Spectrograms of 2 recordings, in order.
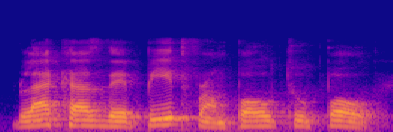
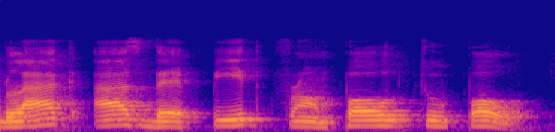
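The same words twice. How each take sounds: First: The line is said at a fast pace. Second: The line is said slowly and carefully. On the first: "Y cada vez más rápido" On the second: "Primero bien"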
